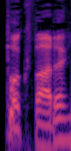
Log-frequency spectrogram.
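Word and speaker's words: Poc Fada: It's the All-Ireland, how do you pronounce it, Pukfada Championships. – Pukfada, you got it right.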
